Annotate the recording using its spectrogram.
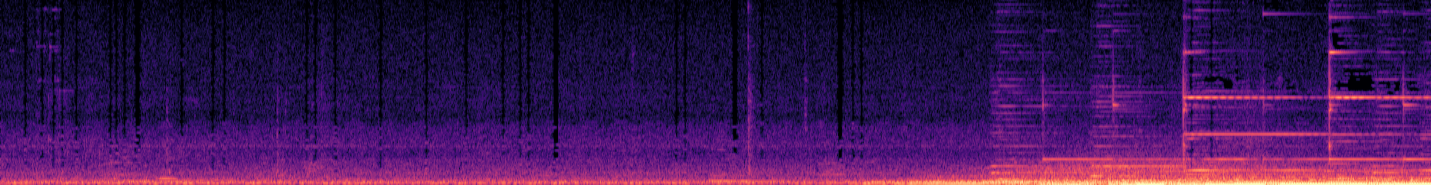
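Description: Quiet stadium ambience, then about six and a half seconds in the drum corps front ensemble enters, swelling into sustained held chords of rolled mallet percussion over a deep bass.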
